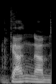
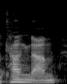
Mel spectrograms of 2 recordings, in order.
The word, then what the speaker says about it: Gangnam: Uh you guys know gang gangnam style. Kangnam. Um it's pronounced it's between a K and a G. It's like a hard G.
